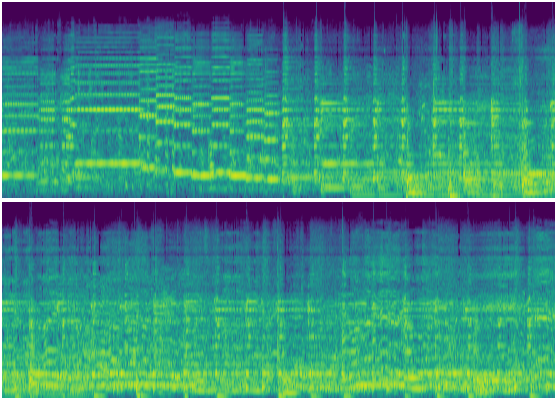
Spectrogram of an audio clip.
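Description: Klezmer band playing live: a piano accordion carries the melody alone at first, then about six seconds in a double bass and drums join with a steady beat.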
